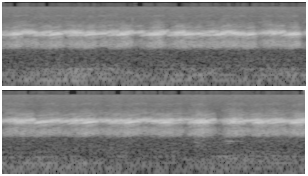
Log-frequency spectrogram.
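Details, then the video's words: Numerous frogs croak together in rice fields at the start of summer, prior to rice planting; their fast pulsing calls merge into a steady droning chorus with faint throbbing surges. "초 여름 개구리 울음소리/ 논에서 들리는 개구리 소리"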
